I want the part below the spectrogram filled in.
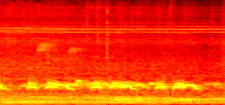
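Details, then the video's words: Thai-type spotted dove, caged, competing with a decoy bird in a cooing contest; smooth coos flow in a near-continuous run of rising-and-falling notes over low background rumble. "Cu gáy thailand đấu gù mồi"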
